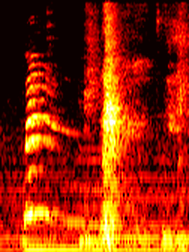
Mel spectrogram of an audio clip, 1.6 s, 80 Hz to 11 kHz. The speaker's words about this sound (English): Cat, this is... That'd be a loud fucking cat. 300 feet away.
